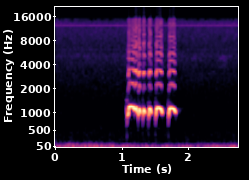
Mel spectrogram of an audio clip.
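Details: Local zebra dove female calling a male gives one loud run of five or six rapid, rolling coos lasting under a second, with a quiet low hum before and after.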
